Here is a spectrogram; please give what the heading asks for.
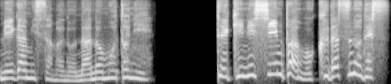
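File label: Vox Skill Japanese; Maria L; kingsraid; jp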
